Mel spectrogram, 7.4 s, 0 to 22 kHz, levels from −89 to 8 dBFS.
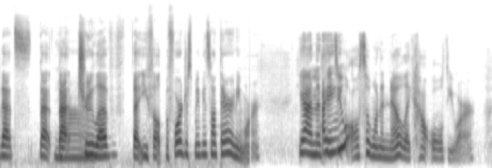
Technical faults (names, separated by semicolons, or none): input switched to a poorer device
